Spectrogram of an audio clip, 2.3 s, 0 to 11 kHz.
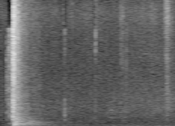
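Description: Steel door of a 1969 Ford Econoline van giving one loud clunk at its latch just after the start, ringing out briefly, with a light click just before.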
